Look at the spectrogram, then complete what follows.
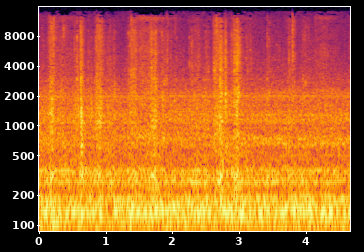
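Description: Kitchen knife cutting through a Pacific saury on a wooden cutting board: faint scattered scrapes and light taps over a steady low hum.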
